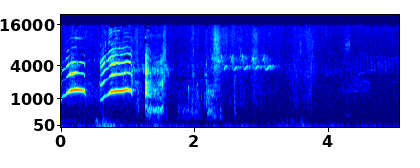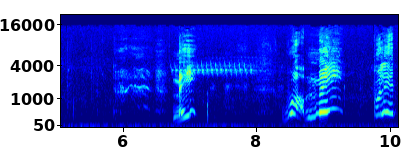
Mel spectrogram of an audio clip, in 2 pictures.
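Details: Labrador Retriever puppies, seven in the litter, 37 days old, playing rough together: a quick pair of high, arched, squealing yelps at the start, then scattered whines mixed with people talking nearby.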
